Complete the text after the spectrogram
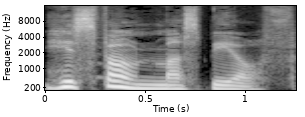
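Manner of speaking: usual speaking voice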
